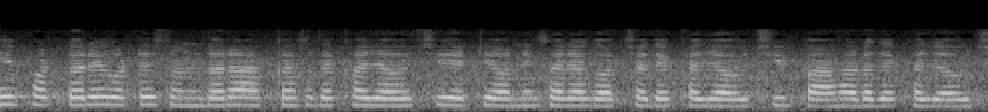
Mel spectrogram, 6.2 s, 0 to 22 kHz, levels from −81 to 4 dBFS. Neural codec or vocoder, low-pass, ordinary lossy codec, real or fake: none; 7.2 kHz; MP3, 32 kbps; real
